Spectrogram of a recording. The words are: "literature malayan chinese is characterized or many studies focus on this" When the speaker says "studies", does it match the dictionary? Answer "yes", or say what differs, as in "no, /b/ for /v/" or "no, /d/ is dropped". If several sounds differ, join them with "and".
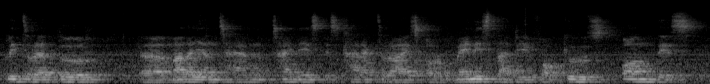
no, /z/ is dropped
